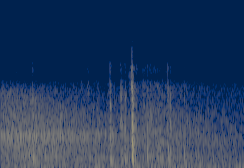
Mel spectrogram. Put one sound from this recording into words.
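A tablet clatters as it falls onto stone.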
